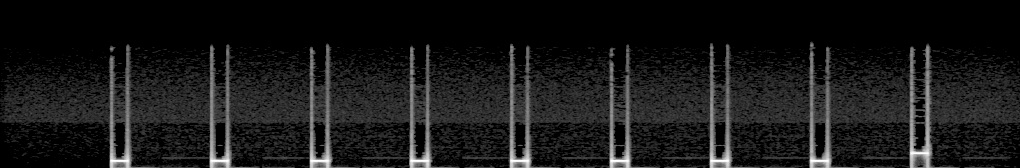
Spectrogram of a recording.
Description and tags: Classic 'pre-movie countdown' beeps sound effect.
beeps, countdown, high, movie, pitch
